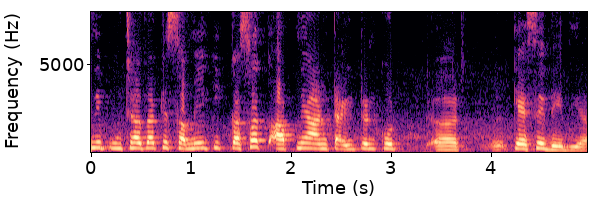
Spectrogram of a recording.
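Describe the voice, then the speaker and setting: A woman's high voice with ordinary pitch variation, over noticeable background noise. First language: Punjabi (speaking Hindi). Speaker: academic and literary translator. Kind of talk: lecture. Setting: live video stream. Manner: hesitant fillers.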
